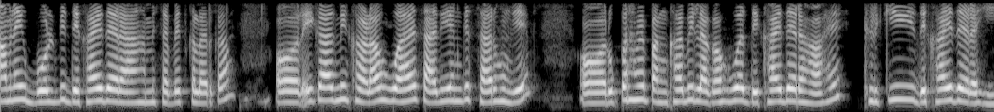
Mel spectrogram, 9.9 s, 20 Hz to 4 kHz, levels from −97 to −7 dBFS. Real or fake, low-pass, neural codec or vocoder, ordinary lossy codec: real; 3.6 kHz; none; none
